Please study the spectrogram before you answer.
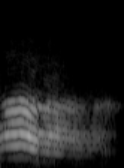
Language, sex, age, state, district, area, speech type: Hindi, male, 60+, Uttar Pradesh, Jaunpur, rural, conversation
